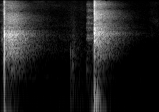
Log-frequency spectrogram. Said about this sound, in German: Boah, haben wir ein richtig krasses ja. Delay. Und ich habe gerade synchron mit dir geklatscht.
